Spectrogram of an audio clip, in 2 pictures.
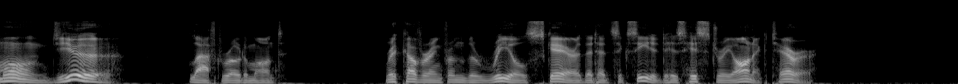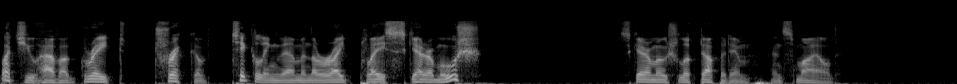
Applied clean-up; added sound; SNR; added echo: none; none; none; none.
